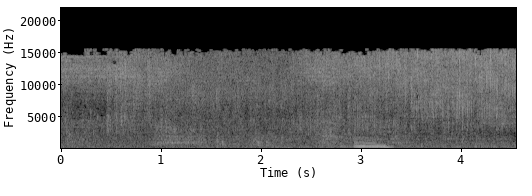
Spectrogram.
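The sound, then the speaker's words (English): Water running from a tap while someone washes their hands: a steady, even rush of splashing water that continues unbroken throughout, with a slight swell in level toward the end. “I'm gonna wash my hands because I just touched that little straw.”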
